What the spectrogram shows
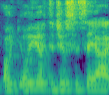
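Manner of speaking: normal talking voice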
